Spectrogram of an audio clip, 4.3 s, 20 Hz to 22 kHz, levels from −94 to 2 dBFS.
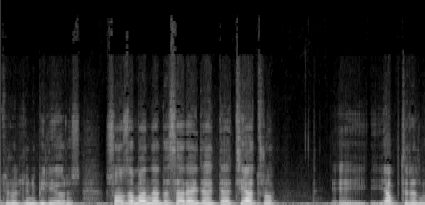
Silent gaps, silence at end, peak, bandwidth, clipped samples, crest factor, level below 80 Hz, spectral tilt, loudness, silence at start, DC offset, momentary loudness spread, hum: none; 0 s; -6 dBFS; 11 kHz; under 0.1%; 18 dB; -42 dBFS; -7.5 dB/octave; -25 LUFS; 0 s; under 0.1%; 13 LU; none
